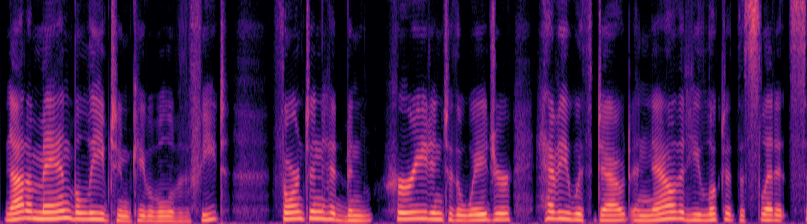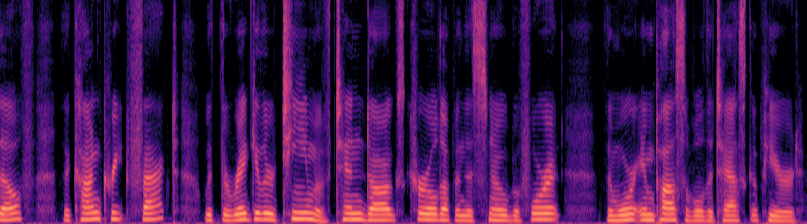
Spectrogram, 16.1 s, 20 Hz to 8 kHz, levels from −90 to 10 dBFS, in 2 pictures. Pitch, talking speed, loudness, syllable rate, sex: 195 Hz, 190 wpm, -17 LUFS, 5.2 syllables/s, female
